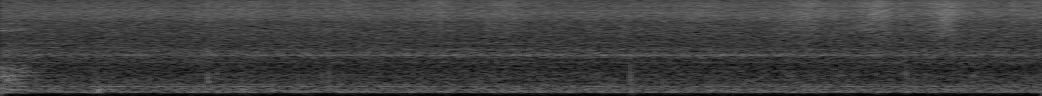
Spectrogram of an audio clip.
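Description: Dehumidifier running steadily, a constant hum and fan hiss with a faint steady tone.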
